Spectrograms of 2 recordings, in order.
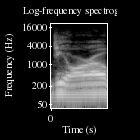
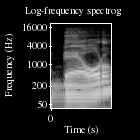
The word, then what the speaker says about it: Deorro: And it's funny because he pronounces it like it's spelled Dioro, but it's supposed to be de oro, which means of gold.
